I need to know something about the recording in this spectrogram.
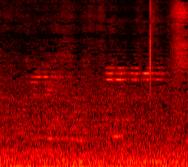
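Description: Steady low background hum with a faint even noise, and a small click near the end.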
